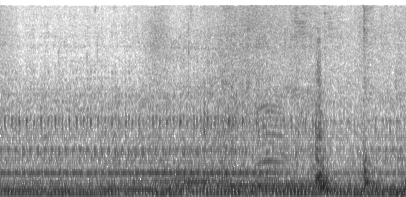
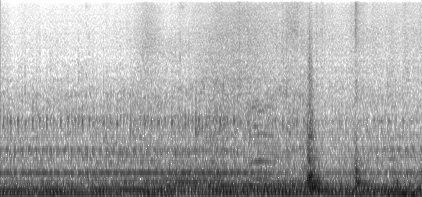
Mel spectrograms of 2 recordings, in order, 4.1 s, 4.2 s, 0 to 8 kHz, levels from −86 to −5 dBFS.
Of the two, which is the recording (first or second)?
first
